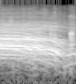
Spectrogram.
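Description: A live rap battle crowd in Brazil erupts in loud, sustained cheering and shouting for a rapper, a close, roaring wall of voices that tails off slightly at the end.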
